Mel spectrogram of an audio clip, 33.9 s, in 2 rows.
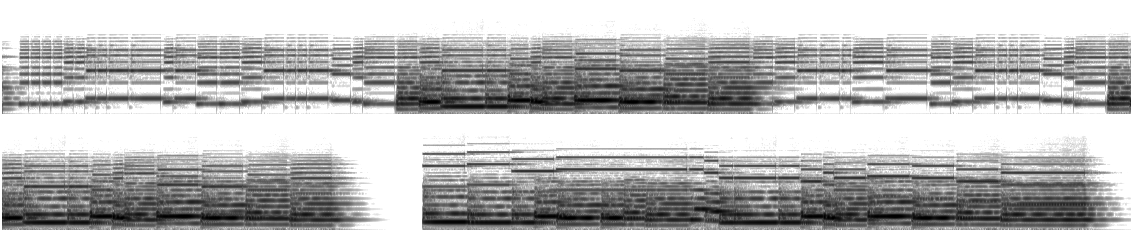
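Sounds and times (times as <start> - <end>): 
bass: 5.9 - 11.3, 12.0 - 21.9, 23.3 - 33.2.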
